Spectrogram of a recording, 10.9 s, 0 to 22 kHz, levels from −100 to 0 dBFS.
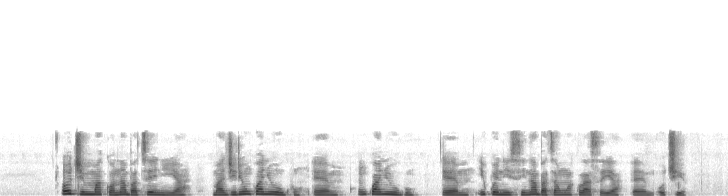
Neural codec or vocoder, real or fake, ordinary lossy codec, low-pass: none; real; AAC, 32 kbps; 7.2 kHz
